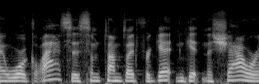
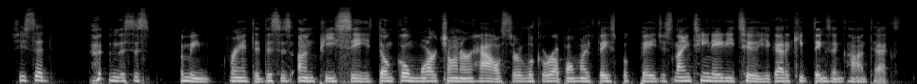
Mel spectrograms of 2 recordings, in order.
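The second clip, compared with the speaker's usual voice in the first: usual speaking voice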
